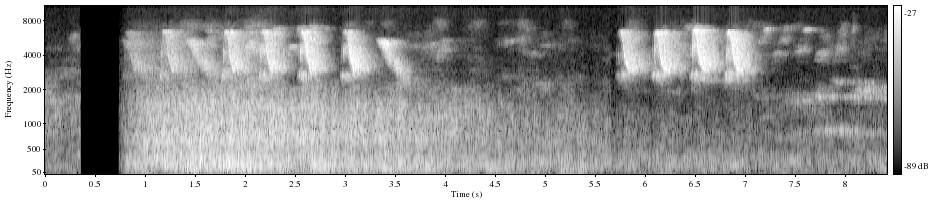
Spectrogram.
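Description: Small bird chirping in two quick runs of short, high, falling notes, about seven in the first and four in the second, with a soft hiss under the first run.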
